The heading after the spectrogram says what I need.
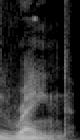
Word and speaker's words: rained: Another common one is rain. It ends with the voiced n sound. The past tense is rained, pronounced rained. Repeat after me, rained.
